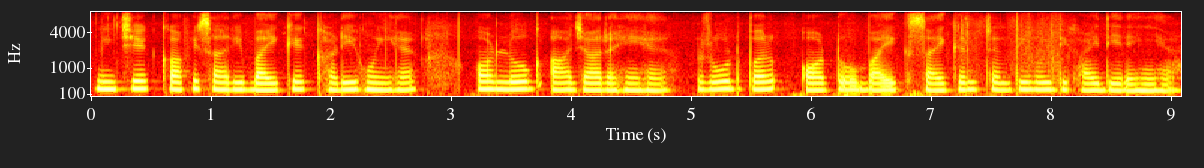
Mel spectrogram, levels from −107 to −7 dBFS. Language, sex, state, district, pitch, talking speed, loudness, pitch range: Hindi, female, Bihar, Araria, 210 Hz, 160 wpm, -18 LUFS, 195-220 Hz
